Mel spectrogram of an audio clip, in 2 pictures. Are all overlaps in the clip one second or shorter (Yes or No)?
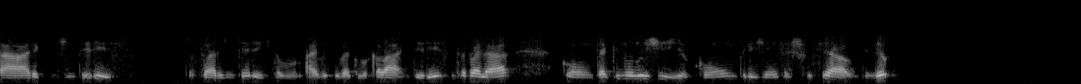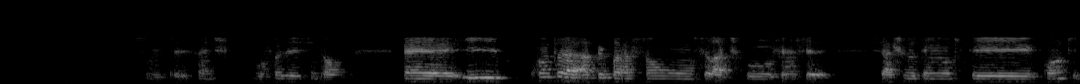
Yes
